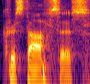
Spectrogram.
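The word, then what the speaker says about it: Christophsis: So that was the Clone Wars movie, Kristophsis. And it's literally just Kristoff, like Christopher sis. Kristophsis.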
